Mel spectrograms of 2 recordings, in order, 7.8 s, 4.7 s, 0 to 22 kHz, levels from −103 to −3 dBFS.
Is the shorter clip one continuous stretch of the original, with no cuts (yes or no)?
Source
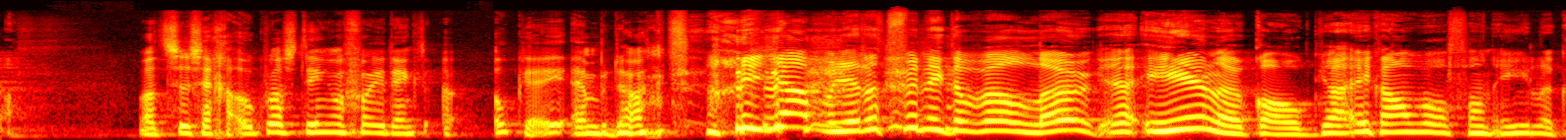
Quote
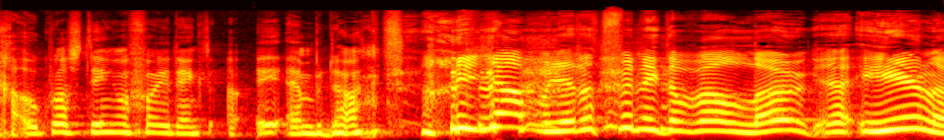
no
